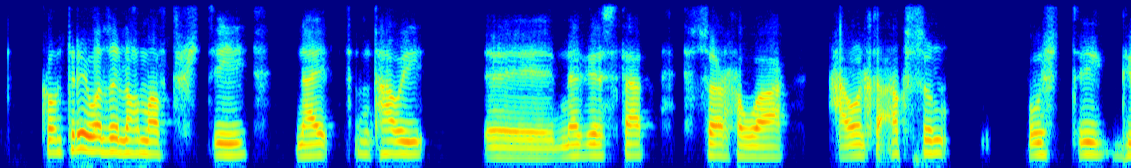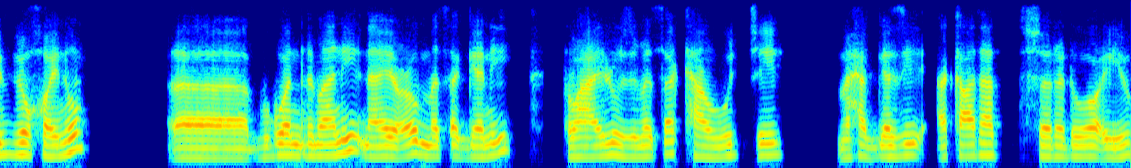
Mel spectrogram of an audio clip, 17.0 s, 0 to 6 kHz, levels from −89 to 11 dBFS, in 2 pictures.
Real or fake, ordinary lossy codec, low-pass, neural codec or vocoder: fake; Opus, 64 kbps; 5.4 kHz; codec, 16 kHz, 2 kbps, FunCodec, trained on Chinese and English, 25 frames a second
